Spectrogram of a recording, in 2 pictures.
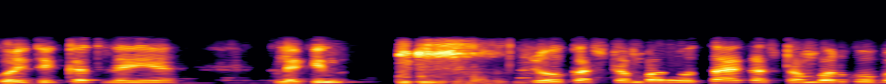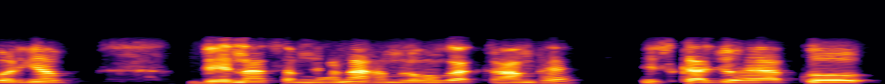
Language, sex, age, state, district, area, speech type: Hindi, male, 60+, Bihar, Darbhanga, urban, conversation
